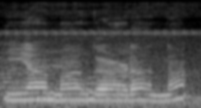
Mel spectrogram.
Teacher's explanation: इया म ग ड़ न, इन सब का उच्चारण स्थान होता है नासिका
